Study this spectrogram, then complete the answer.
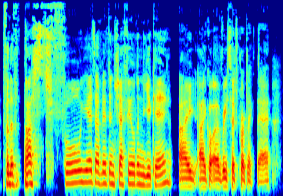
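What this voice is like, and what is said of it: British-sounding English accent. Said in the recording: “ended up sort of picking up the accent ... I suddenly sound like a bag of chips ... he has kind of a British accent too”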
